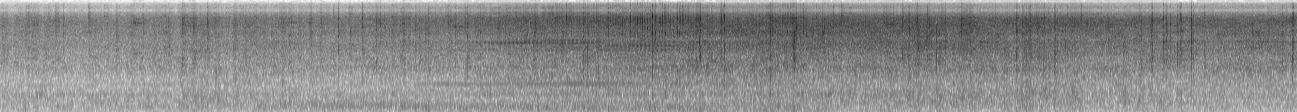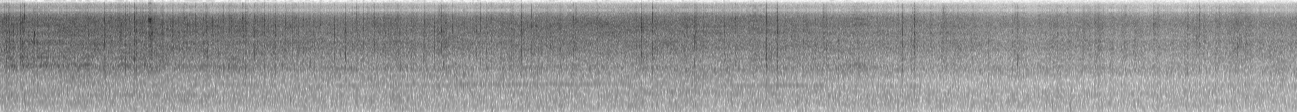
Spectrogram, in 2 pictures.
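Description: Model freight train running past on sectional track: a rolling rattle full of fine clicks from the wheels crossing the rail joints, with a faint whine from the locomotive motors. It swells to its loudest about a third of the way in, then slowly fades as the train moves away.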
